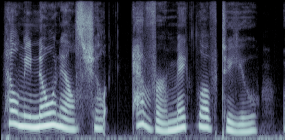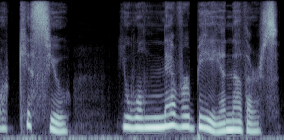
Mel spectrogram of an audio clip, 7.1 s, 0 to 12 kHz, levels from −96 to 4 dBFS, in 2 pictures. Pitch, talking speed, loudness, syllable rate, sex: 195 Hz, 150 wpm, -17 LUFS, 4.5 syllables/s, female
